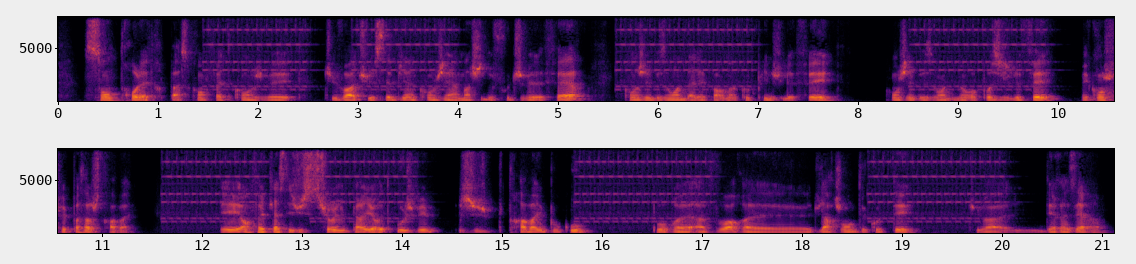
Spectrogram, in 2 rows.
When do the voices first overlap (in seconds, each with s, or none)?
none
